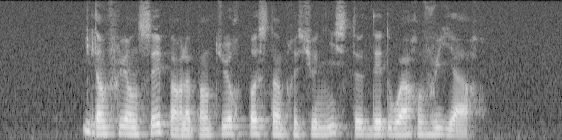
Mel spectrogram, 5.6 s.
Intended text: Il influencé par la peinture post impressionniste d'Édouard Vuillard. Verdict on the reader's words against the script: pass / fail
pass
